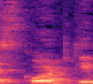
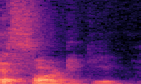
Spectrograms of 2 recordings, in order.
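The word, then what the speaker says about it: Schottky: शॉर्ट की defect, कुछ लोग इसे प्यार से स्कॉट की बोलते हैं क्योंकि सी साइलेंट है, इस वजह से हम लोग क्या बोलेंगे? शॉर्ट की।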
